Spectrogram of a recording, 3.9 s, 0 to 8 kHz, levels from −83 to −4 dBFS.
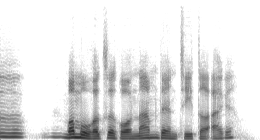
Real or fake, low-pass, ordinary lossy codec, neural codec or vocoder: fake; none; none; codec, 16 kHz, about 1 kbps, DyCAST, with the encoder's durations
